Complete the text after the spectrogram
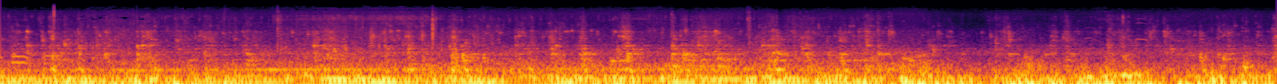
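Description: Wind rumbles loudly across a microphone outdoors.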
